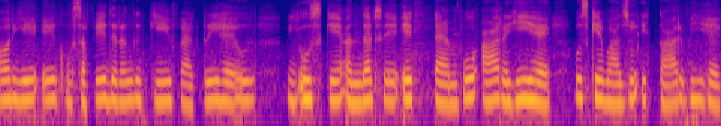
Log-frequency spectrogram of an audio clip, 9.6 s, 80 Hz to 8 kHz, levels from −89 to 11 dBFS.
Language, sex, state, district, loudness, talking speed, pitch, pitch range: Hindi, female, Haryana, Charkhi Dadri, -16 LUFS, 130 wpm, 210 Hz, 200-215 Hz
